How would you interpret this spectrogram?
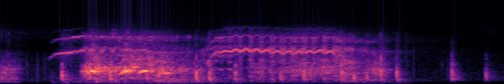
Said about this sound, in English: Hey, something's bothering the horses out in the shed. They're setting up a rumpus.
